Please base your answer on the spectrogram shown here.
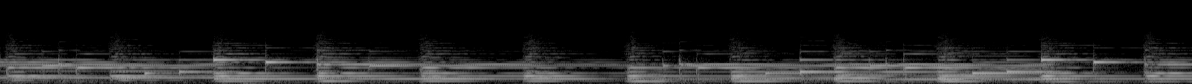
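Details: Gentle piano music plays alone, slow repeated chords and a soft melody, no animal voice heard.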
